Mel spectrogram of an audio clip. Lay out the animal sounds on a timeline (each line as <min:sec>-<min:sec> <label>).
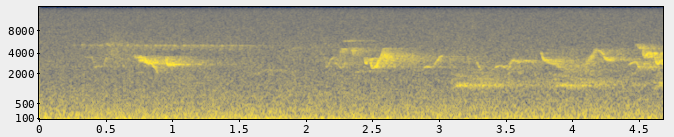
0:00.0-0:04.7 Red-eyed Vireo (Vireo olivaceus)
0:00.2-0:01.8 Pine Warbler (Setophaga pinus)
0:02.5-0:04.7 Scarlet Tanager (Piranga olivacea)
0:02.8-0:04.7 American Crow (Corvus brachyrhynchos)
